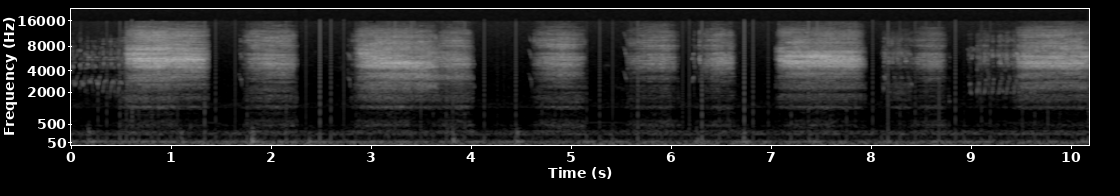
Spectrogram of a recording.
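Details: Tiny barn owl chicks being groomed by their wild mother in a monitored nest box in Israel; a run of rasping hisses, some long and some clipped, with occasional faint clicks.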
